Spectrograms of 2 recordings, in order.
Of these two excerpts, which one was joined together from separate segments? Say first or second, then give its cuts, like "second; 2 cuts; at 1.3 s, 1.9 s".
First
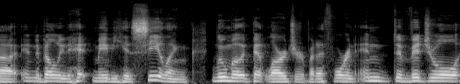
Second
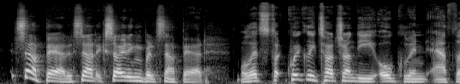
first; 2 cuts; at 2.0 s, 3.3 s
